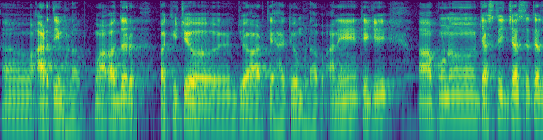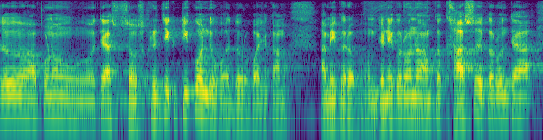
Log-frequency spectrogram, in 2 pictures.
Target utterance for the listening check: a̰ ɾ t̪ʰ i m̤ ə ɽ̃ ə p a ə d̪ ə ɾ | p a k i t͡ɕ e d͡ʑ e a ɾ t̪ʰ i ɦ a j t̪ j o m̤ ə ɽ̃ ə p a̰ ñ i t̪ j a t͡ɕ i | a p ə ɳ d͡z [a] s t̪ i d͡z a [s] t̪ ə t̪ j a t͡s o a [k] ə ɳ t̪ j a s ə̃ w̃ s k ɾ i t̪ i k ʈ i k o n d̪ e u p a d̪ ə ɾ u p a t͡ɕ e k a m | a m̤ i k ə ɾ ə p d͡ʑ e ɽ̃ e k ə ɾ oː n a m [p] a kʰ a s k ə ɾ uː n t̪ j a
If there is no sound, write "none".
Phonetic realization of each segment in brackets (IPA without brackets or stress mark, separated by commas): a, s, p, k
